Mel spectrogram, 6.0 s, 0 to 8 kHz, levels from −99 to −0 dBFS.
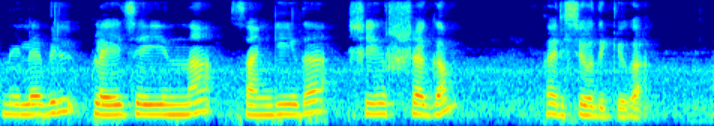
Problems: none marked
